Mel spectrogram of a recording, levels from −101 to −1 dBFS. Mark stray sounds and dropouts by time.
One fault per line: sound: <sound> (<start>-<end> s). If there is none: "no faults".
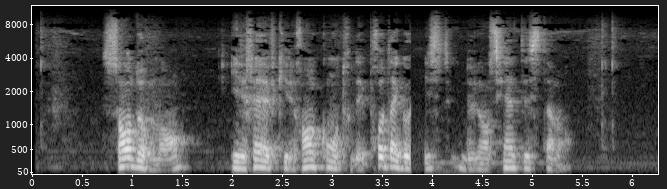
sound: dropout (3.8-3.9 s)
